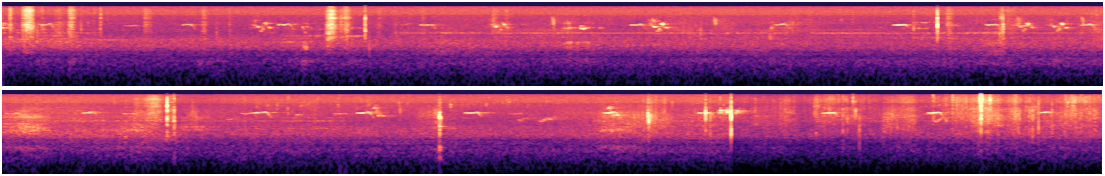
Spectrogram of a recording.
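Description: Small birds chirping in short, high calls scattered throughout, over faint outdoor background noise. A thin, steady high tone runs for several seconds in the first half, and there are occasional sharp clicks.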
